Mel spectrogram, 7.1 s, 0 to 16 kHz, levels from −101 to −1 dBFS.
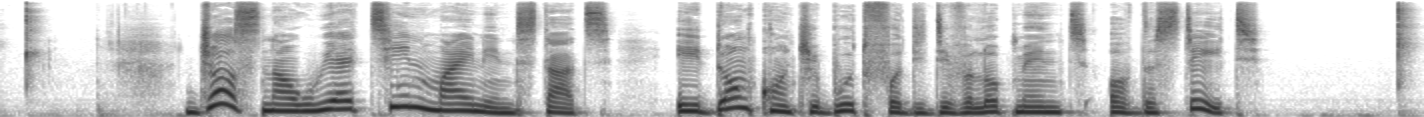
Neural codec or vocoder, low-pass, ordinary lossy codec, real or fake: none; 14.4 kHz; none; real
